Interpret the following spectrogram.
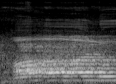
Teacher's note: Qalu harfu qaf, pangkal lidah. Qalu isti'la, terangkat pangkal lidah kita.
